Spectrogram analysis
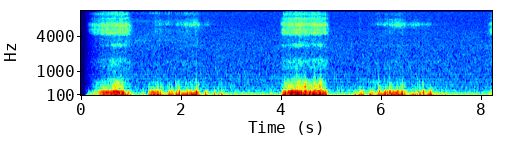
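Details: Sleeping dog snoring indoors: low, rough breathing snores in uneven bursts, a long rasp near the start and another around four seconds, with softer wheezy breaths between and a faint high whine early on.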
